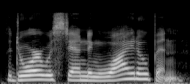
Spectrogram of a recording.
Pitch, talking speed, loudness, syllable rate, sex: 205 Hz, 190 wpm, -14 LUFS, 4.6 syllables/s, female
